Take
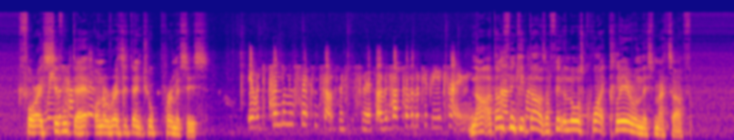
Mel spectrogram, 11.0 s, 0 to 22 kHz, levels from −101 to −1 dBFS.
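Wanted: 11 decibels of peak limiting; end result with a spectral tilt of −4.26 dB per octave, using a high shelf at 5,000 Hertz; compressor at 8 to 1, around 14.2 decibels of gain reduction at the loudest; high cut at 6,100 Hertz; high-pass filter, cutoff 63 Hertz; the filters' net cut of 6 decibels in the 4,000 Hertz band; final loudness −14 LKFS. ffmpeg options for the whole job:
ffmpeg -i in.wav -af "highpass=63,lowpass=6100,equalizer=frequency=4000:width_type=o:gain=-9,highshelf=frequency=5000:gain=3.5,acompressor=threshold=-27dB:ratio=8,volume=21dB,alimiter=limit=-4dB:level=0:latency=1" out.wav

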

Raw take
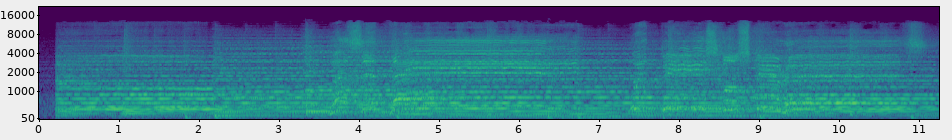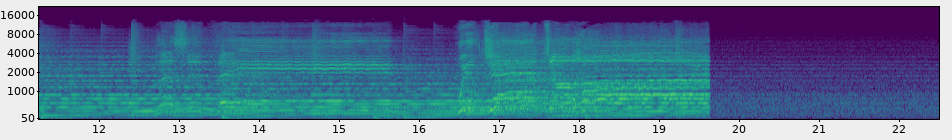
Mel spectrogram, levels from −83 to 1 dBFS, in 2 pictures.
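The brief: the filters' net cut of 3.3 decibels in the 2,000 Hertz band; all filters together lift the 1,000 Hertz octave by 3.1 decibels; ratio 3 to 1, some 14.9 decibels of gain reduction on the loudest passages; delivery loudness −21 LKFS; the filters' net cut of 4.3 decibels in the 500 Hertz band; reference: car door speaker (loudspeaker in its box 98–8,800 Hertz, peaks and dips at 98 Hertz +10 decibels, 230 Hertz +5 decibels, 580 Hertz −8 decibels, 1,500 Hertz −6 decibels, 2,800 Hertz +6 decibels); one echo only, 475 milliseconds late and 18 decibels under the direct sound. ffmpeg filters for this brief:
ffmpeg -i in.wav -af "equalizer=frequency=500:width_type=o:gain=-4,equalizer=frequency=1000:width_type=o:gain=8.5,equalizer=frequency=2000:width_type=o:gain=-7,acompressor=threshold=-37dB:ratio=3,highpass=98,equalizer=frequency=98:width_type=q:width=4:gain=10,equalizer=frequency=230:width_type=q:width=4:gain=5,equalizer=frequency=580:width_type=q:width=4:gain=-8,equalizer=frequency=1500:width_type=q:width=4:gain=-6,equalizer=frequency=2800:width_type=q:width=4:gain=6,lowpass=frequency=8800:width=0.5412,lowpass=frequency=8800:width=1.3066,aecho=1:1:475:0.126,volume=14.5dB" out.wav

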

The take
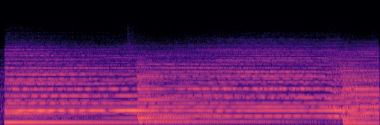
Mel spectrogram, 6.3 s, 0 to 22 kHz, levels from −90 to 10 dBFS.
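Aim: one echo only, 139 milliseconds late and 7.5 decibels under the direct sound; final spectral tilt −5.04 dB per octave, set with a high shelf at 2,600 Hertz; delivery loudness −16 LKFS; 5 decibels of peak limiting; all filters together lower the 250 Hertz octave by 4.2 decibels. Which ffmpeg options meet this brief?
ffmpeg -i in.wav -af "equalizer=frequency=250:width_type=o:gain=-5,highshelf=frequency=2600:gain=-7.5,alimiter=limit=-18.5dB:level=0:latency=1,aecho=1:1:139:0.422,volume=12.5dB" out.wav

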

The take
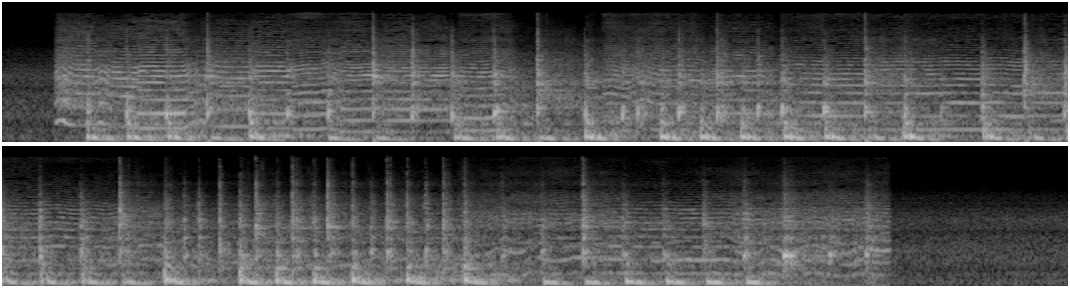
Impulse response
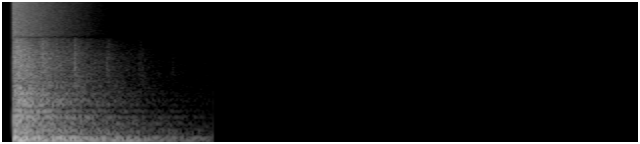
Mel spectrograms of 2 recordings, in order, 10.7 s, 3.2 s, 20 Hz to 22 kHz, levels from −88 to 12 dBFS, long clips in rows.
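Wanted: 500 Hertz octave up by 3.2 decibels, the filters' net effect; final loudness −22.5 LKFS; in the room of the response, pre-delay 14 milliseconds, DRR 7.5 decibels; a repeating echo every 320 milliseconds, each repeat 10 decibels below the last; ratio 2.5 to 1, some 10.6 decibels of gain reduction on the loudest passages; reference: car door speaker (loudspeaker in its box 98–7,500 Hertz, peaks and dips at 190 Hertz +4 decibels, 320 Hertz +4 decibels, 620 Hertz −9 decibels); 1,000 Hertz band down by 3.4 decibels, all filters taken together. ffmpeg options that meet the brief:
-filter_complex "[0:a]equalizer=frequency=500:width_type=o:gain=8.5,equalizer=frequency=1000:width_type=o:gain=-5.5,acompressor=threshold=-30dB:ratio=2.5,aecho=1:1:320|640|960|1280:0.316|0.101|0.0324|0.0104,asplit=2[link_01][link_02];[1:a]atrim=start_sample=2205,adelay=14[link_03];[link_02][link_03]afir=irnorm=-1:irlink=0,volume=-30.5dB[link_04];[link_01][link_04]amix=inputs=2:normalize=0,highpass=98,equalizer=frequency=190:width_type=q:width=4:gain=4,equalizer=frequency=320:width_type=q:width=4:gain=4,equalizer=frequency=620:width_type=q:width=4:gain=-9,lowpass=frequency=7500:width=0.5412,lowpass=frequency=7500:width=1.3066,volume=3dB"

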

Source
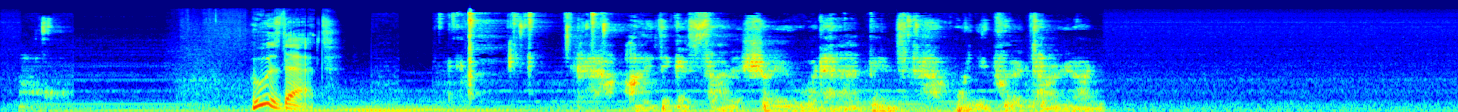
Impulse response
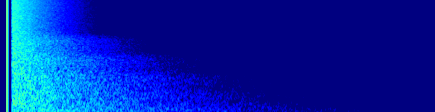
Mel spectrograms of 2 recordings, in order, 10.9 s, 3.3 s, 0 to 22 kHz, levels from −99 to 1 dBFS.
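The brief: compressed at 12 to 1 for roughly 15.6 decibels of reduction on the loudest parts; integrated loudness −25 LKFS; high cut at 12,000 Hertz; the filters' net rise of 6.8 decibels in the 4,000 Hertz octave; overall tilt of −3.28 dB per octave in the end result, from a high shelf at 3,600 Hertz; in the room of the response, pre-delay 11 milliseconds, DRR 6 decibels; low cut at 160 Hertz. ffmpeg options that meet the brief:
-filter_complex "[0:a]highpass=160,lowpass=12000,highshelf=frequency=3600:gain=3.5,equalizer=frequency=4000:width_type=o:gain=6.5,acompressor=threshold=-30dB:ratio=12,asplit=2[link_01][link_02];[1:a]atrim=start_sample=2205,adelay=11[link_03];[link_02][link_03]afir=irnorm=-1:irlink=0,volume=-8.5dB[link_04];[link_01][link_04]amix=inputs=2:normalize=0,volume=9.5dB"

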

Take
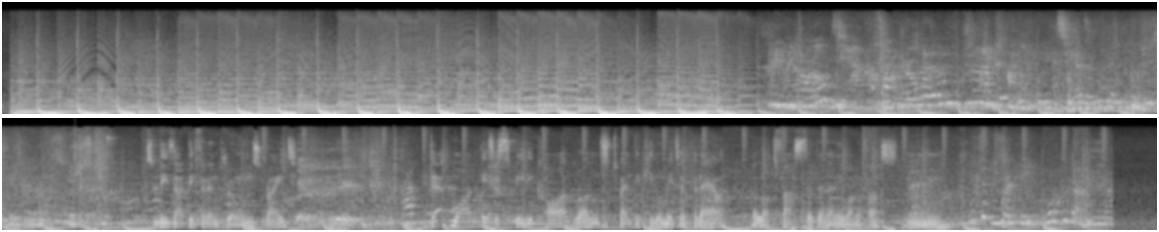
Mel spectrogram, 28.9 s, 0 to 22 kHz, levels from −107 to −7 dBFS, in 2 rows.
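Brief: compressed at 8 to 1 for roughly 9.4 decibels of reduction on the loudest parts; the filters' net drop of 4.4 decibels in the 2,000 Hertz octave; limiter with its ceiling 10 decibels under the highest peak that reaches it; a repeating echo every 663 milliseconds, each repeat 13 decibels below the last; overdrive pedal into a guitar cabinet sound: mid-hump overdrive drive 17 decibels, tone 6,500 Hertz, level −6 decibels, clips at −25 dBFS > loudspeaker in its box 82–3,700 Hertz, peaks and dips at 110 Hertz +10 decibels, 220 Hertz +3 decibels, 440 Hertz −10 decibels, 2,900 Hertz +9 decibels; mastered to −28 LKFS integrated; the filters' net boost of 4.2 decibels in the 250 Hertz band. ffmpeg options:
ffmpeg -i in.wav -filter_complex "[0:a]equalizer=frequency=250:width_type=o:gain=4,equalizer=frequency=2000:width_type=o:gain=-8,acompressor=threshold=-29dB:ratio=8,alimiter=level_in=3dB:limit=-24dB:level=0:latency=1,volume=-3dB,aecho=1:1:663|1326|1989:0.224|0.0493|0.0108,asplit=2[link_01][link_02];[link_02]highpass=frequency=720:poles=1,volume=17dB,asoftclip=type=tanh:threshold=-25dB[link_03];[link_01][link_03]amix=inputs=2:normalize=0,lowpass=frequency=6500:poles=1,volume=-6dB,highpass=82,equalizer=frequency=110:width_type=q:width=4:gain=10,equalizer=frequency=220:width_type=q:width=4:gain=3,equalizer=frequency=440:width_type=q:width=4:gain=-10,equalizer=frequency=2900:width_type=q:width=4:gain=9,lowpass=frequency=3700:width=0.5412,lowpass=frequency=3700:width=1.3066,volume=6.5dB" out.wav

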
